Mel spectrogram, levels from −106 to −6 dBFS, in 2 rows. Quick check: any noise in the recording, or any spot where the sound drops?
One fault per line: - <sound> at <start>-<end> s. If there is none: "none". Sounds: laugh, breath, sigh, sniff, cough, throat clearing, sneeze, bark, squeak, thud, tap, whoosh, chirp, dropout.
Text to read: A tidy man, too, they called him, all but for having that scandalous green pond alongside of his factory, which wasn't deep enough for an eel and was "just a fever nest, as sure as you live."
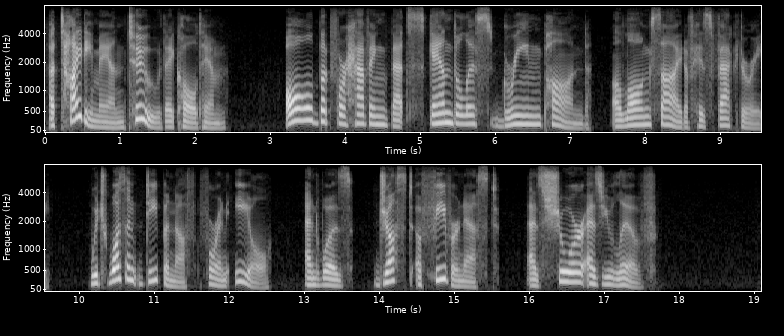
none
